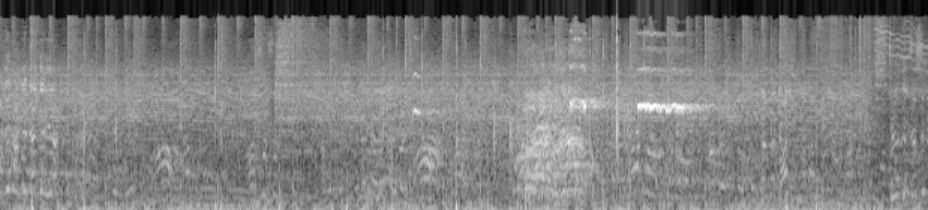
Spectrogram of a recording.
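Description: Jokgu ball being kicked and bouncing on a dirt court during a rally, sharp knocks at irregular intervals. Players shout about seven seconds in, over background music.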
